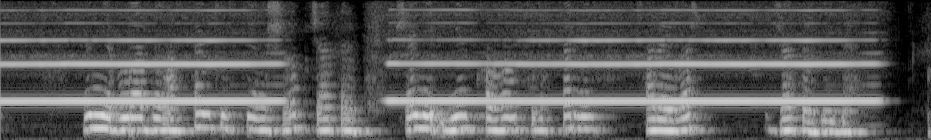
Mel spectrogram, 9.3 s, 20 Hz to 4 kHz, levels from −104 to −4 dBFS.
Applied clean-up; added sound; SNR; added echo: none; Wind instrument, woodwind instrument; -1 dB; reverberation time 0.5 s.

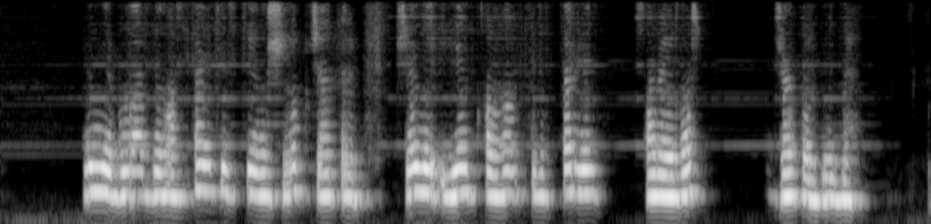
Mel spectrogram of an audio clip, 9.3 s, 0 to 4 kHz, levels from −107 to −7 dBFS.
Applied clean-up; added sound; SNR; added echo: neural mask model DeepFilterNet 3.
